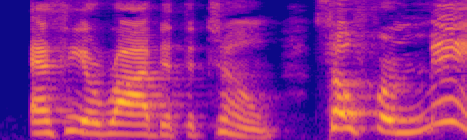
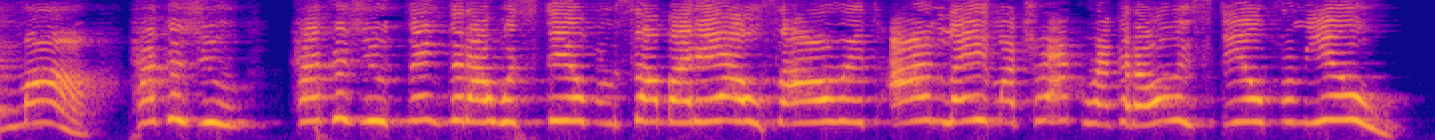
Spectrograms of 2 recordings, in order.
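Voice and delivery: high-pitched, mock-outraged child; indignant protest; 11 semitones higher than usual. Child protesting to mom about being called a thief, indignant. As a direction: plead your case in a high, insistent voice.

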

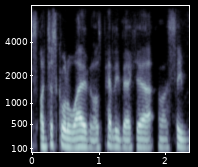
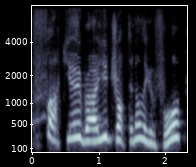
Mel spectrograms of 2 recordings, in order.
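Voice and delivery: high-pitched mock retort; giving it back; 10 semitones higher than usual. Surfer firing back at his accuser, mock indignant. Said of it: "Rob just gives it straight back".

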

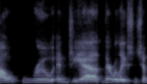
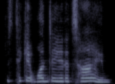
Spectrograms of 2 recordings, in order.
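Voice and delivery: imitating Cassie; 6 semitones higher, 5 dB quieter than usual. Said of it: "Cassie just decides to be like".

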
